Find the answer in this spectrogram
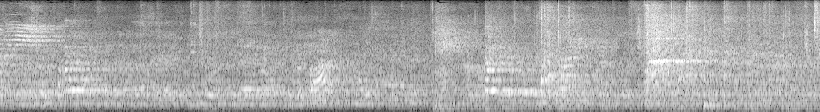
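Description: Voices calling out and talking in a large indoor sports hall, with a few sharp knocks during badminton play.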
